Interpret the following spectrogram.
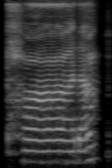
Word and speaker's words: para: If you don't know how to roll your R's, you can say the word para. Kind of sounds like a D.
